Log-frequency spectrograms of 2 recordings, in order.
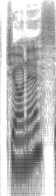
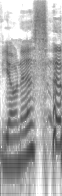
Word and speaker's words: Jonas: On the guys podcast, I always talk about how uh one of the guys on there says Jonas instead of Yonas.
